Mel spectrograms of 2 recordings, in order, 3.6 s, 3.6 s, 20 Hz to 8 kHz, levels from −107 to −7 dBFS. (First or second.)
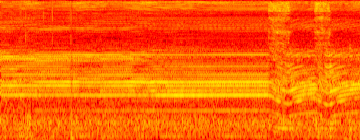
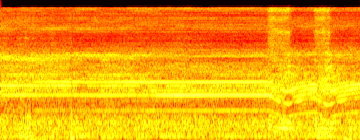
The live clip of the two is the first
